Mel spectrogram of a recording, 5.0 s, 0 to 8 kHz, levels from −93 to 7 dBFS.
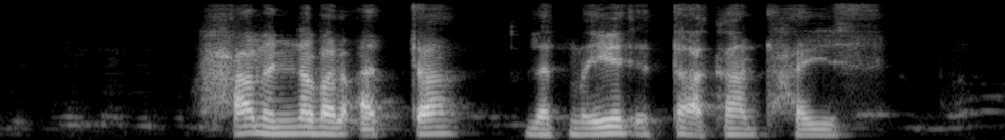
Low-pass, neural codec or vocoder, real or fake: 7.2 kHz; codec, 44.1 kHz, 2.6 kbps, SNAC; fake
